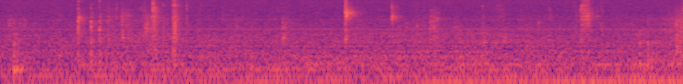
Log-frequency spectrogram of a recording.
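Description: Irregular small clicks and crackles of cooked blue crab shells being picked apart by hand.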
